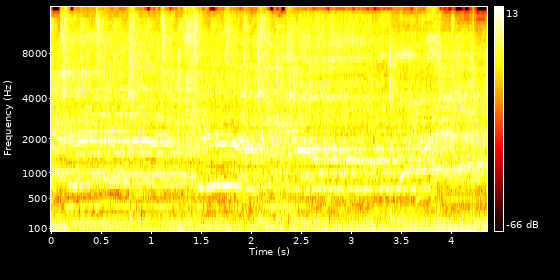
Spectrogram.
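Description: A live pop song played loud through a concert PA: a male singer's voice over a steady bass and beat, with fans yelling and screaming over it.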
